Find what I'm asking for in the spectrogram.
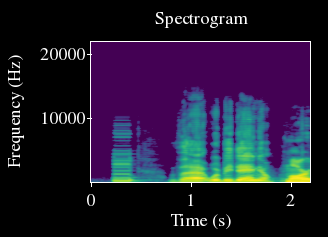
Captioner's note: buzzer beeps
